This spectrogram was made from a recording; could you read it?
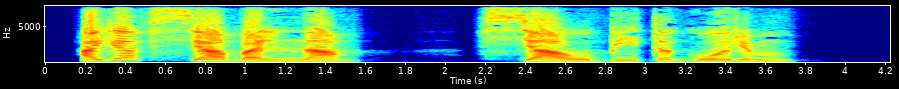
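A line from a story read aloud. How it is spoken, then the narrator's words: Mocking then stern, old woman. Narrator (Russian): насмешливо заметила старуха и строго продолжала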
